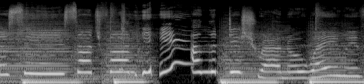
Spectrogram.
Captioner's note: dog laughs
